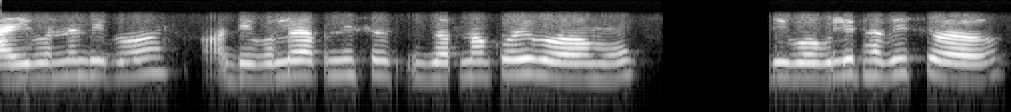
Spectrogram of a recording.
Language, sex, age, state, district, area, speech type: Assamese, female, 30-45, Assam, Majuli, urban, conversation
